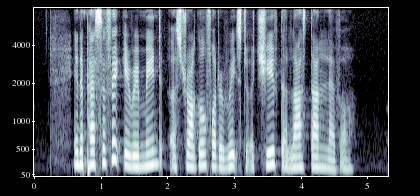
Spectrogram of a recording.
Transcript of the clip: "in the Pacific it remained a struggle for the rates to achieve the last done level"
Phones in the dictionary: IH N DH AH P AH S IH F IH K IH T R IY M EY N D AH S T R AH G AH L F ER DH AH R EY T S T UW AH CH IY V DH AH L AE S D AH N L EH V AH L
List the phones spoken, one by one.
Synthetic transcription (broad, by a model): IH N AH P AH S IH F IH K IH T R IY M EY N D AH S T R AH G AH L F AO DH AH R EY T S T UW AH CH IY V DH AH L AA S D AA N L EH V AH L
